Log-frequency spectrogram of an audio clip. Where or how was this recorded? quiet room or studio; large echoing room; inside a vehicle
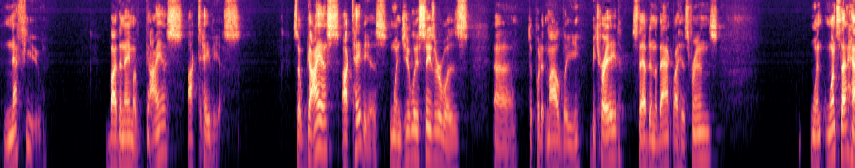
large echoing room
